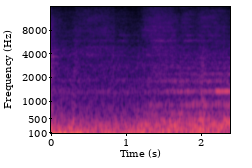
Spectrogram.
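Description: Passenger train running, heard from inside a compartment as a steady low rumble, with a faint steady high tone coming in about halfway through.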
